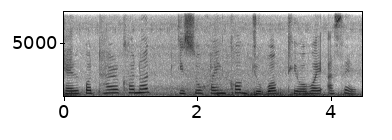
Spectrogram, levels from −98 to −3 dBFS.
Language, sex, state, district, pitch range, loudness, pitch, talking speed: Assamese, female, Assam, Sonitpur, 250-305 Hz, -16 LUFS, 275 Hz, 95 wpm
